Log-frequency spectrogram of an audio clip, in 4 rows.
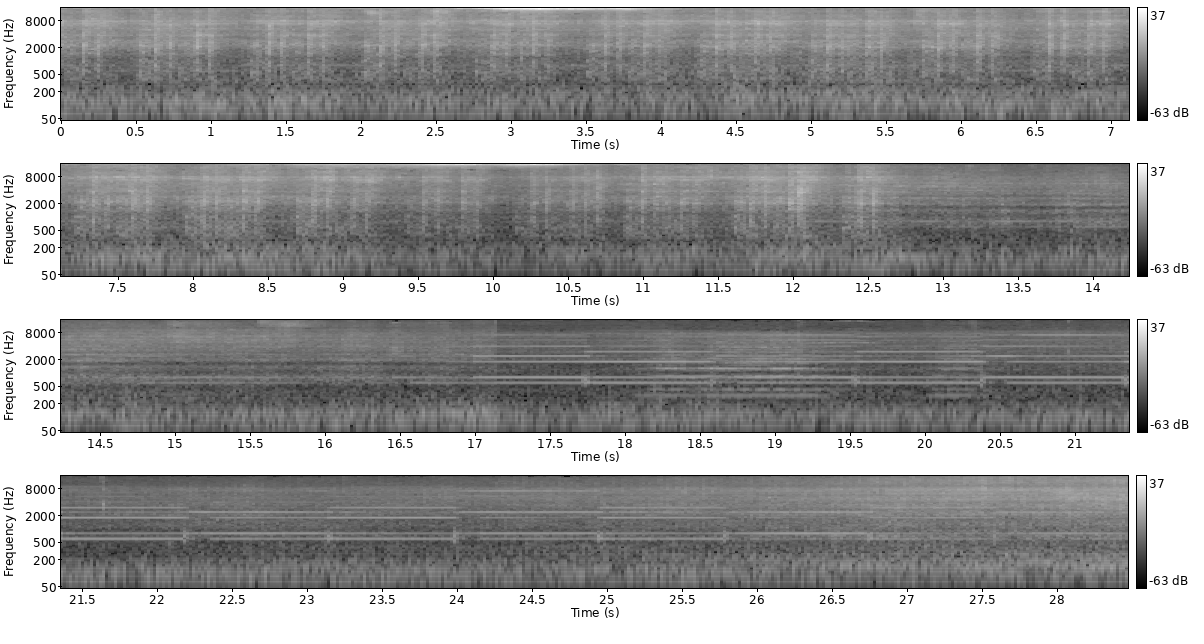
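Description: Container freight wagons rolling past, their wheels clattering steadily over the rail joints. After about 13 seconds the clatter dies away and a level-crossing warning alarm sounds in a repeating two-tone pattern.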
